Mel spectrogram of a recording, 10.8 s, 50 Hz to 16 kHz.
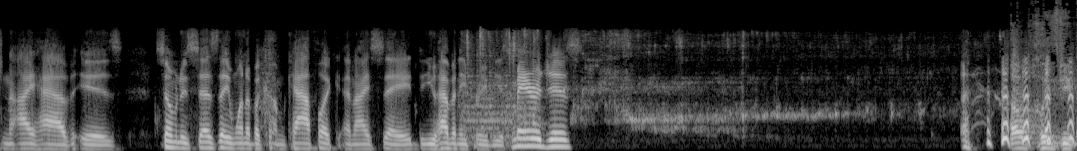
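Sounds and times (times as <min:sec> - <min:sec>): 
speech: 0:00.0 - 0:06.0, 0:09.6 - 0:10.7
water running from a tap or spout: 0:04.7 - 0:09.7
laughter: 0:09.6 - 0:10.7.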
